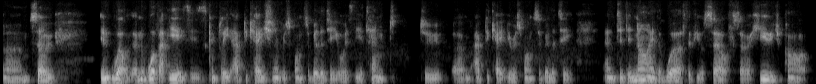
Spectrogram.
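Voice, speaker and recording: Man, southern English accent, slightly low pitch, informal host, hesitant, rephrasing as he goes. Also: fairly even intonation, moderate pace, darkish tone, poor audio. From Essex, England. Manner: hesitant, thinking aloud, rephrasing often. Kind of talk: informal roundtable presenting.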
